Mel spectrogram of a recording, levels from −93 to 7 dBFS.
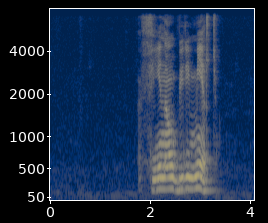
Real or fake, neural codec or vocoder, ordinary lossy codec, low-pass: real; none; none; 7.2 kHz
